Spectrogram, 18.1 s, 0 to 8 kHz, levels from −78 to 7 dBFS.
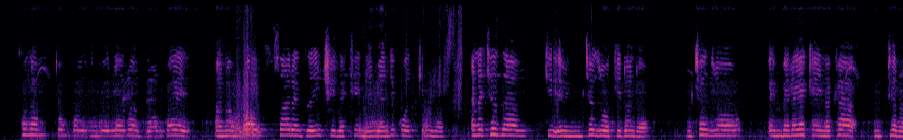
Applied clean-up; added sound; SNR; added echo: neural separator model SepFormer DNS4.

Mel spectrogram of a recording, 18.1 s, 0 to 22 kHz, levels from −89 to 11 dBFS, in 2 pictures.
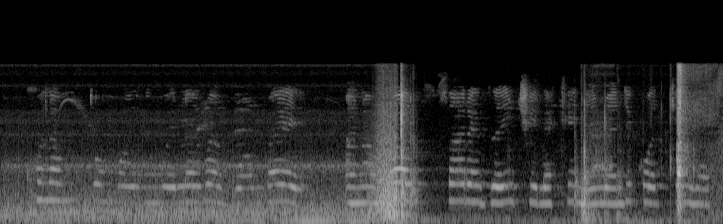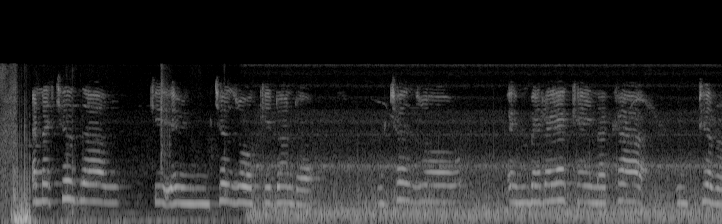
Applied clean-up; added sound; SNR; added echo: none; Fire; -2 dB; reverberation time 0.7 s.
